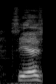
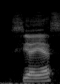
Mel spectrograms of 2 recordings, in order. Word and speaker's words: cis: CIS? It's CIS. Okay. The cis, yes, CIS. Technical staff is shaking their head. No. Saying which is the right correct spelling. You don't enunciate all the letters.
